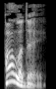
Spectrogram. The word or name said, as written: holiday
